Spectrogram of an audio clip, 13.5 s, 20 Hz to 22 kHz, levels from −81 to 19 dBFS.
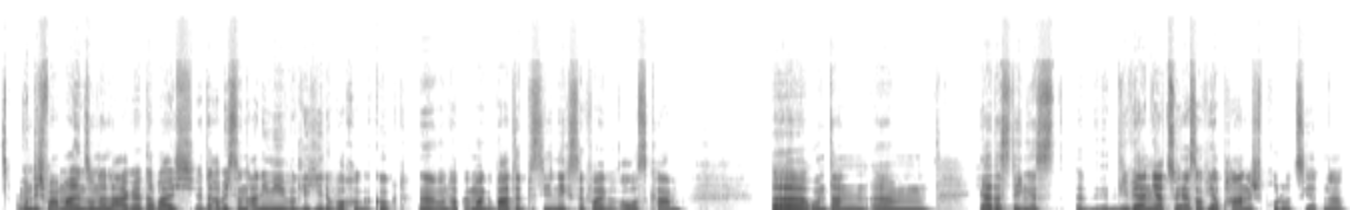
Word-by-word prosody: und 110 -2 -2
ich 95 - 0
war 90 - +1
mal 105 +2 +5
in 105 - +1
so 100 - +1
'ner 95 -2 +2
Lage, 90 +4 +2
da 90 -1 -1
war 95 -1 +4
ich 90 0 -3
da - - -2
habe 95 +1 0
ich 95 - -3
so - - -2
'n 95 - -1
Anime 100 0 0
wirklich 100 -1 -4
jede 95 -2 -3
Woche 95 +2 -3
geguckt, 100 +4 -7
ne, 110 +2 +2
und 95 0 -4
habe 95 - -4
immer 105 0 +2
gewartet, 95 +2 +2
bis 100 -1 -9
die 95 0 -5
nächste 100 +3 -3
Folge 110 0 -1
rauskam, 125 +7 -4 0.9
äh, 110 0 +9
und 105 -3 -3
dann, 115 +4 -1
ähm 100 0 -2 0.5
ja, 100 +2 +5
das 100 -2 -1
Ding 105 +3 -3
ist, 120 +1 -5 0.2
äh, 100 - -6
d 95 +1 -11
die 100 -1 -5
werden 105 +2 +5
ja 110 -1 +8
zuerst - - -1
auf - - -3
Japanisch 100 0 0
produziert, 90 -1 -7
ne? 100 +3 -6
100 Hz, 220 wpm, -24 LUFS, 95-105 Hz, 0.9 s, äh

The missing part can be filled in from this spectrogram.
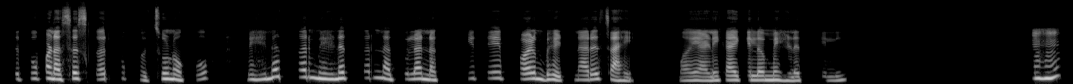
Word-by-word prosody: तर - - -8
तू 270 - -5
पण 275 -3 +5
असंच 260 +3 +3
कर, 240 +1 -3
तू 270 +2 -26 0.2
खचू 255 +8 0
नको, 225 +6 -5 0.4
मेहनत 245 +10 +1 0.2
कर, 335 -1 -2
मेहनत 260 0 +5 0.2
कर 300 +1 -14
ना, 265 -4 0
तुला 245 +3 -2
नक्की 235 +5 -3
ते 285 +2 -6 0.2
फळ 255 +2 +4
भेटणारच 215 +3 -1
आहे." 175 -2 +2 0.5
मग 180 +1 -7
याने 185 0 0
काय 200 0 +3
केलं 200 0 +2
मेहनत 175 -3 0 0.2
केली. 185 +3 -10 1.9
हं, 280 - +5
हं. 305 +6 +6
235 Hz, 150 wpm, -24 LUFS, 200-270 Hz, 1.9 s, हं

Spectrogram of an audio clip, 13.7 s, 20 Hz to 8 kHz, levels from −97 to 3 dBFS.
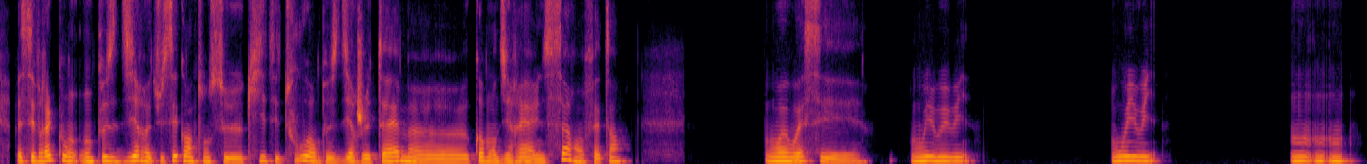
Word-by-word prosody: Bah, - - +1
c'est 200 +1 +1
vrai 225 +5 +3
qu'on 225 -4 0
on 190 0 +2
peut 210 +2 0
se 200 - 0
dire, 195 +2 +2
tu 185 -1 -7
sais, 225 +6 +1
quand 210 -4 0
on 185 - 0
se 180 -1 0
quitte, 215 +4 -6
et 175 - -4
tout, 205 +7 -1
on 200 - +3
peut 180 +1 -2
se 175 - -2
dire 190 +2 0
«je 170 -1 +2
t'aime», 200 +5 +2
heu, 170 -2 0
comme 185 +3 0
on 180 - 0
dirait 175 +2 -1
à 180 - +1
une 170 0 -1
sœur, 270 - 0
en 185 -2 0
fait, 175 0 -5
hein. 200 +1 -3 1.4
Ouais, 210 0 +4
ouais, 195 0 +4
c'est 180 -4 -3 0.5
oui, 215 0 +3
oui, 205 0 +2
oui. 205 +2 -3 1.4
Oui, 225 +2 +3
oui. 215 0 -1 1.3
Mmh, 215 - +1 0.2
mmh, 220 - 0
mmh. 210 0 -5
195 Hz, 190 wpm, -25 LUFS, 175-210 Hz, 1.4 s, Ouais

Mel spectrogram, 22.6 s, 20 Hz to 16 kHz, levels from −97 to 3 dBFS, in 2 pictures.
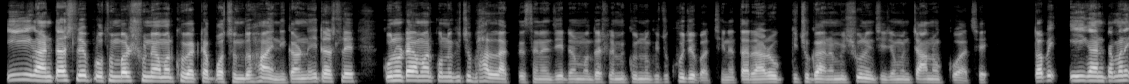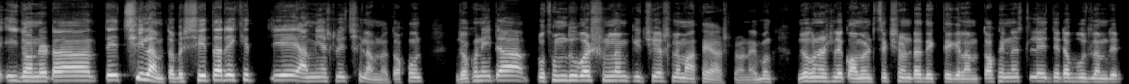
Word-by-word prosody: এই 230 - -1
গানটা 185 +1 +7
আসলে 205 +1 +3
১ম 185 +1 +1
বার 180 0 +7
শুনে 180 -2 +2
আমার 170 -1 +2
খুব 170 - +1
একটা 150 - 0
পছন্দ 140 -1 0
হয়নি। 135 -8 +1
কারণ 140 0 +1
এটা 160 - +1
আসলে 160 +2 0 0.4
কোনটাই 200 +2 +6
আমার 190 0 +2
কোন 175 - -2
কিছু 190 +2 -5
ভাল 170 -2 +2
লাগতেছে 130 -1 -5
না 125 - -5
যে 130 - -6
এটার 130 0 -8
মধ্যে 125 +1 -5
আসলে 130 +2 -11
আমি 130 0 -6
কোন 130 -1 -4
কিছু 130 +1 -13
খুঁজে 150 -3 -1
পাচ্ছি - - -10
না। - - -8
তার 125 0 0
আরো 135 - +1 0.2
কিছু 140 +1 -10
গান 135 -2 +2
আমি 125 0 -3
শুনেছি 140 -6 -2
যেমন 120 0 -6
"চাণক্য" 125 -1 -4 0.2
আছে। 460 - -10 0.5
তবে 405 - +2 0.3
এই 195 - +2
গানটা 185 -1 +2
মানে 200 - +1
এই 190 - -1
জনরাটাতে 190 - +3 0.2
ছিলাম। 235 - +6
তবে 155 0 +1
সেতার 205 +1 +6
এর - - +1
ক্ষেত্রে 215 -1 -5 0.3
আমি 170 +1 -4
আসলে 175 +1 -7
ছিলাম 130 - -6
না। - - -11
তখন 170 +6 -4 0.4
যখন 175 +6 -1
এটা 200 +1 +1 0.3
১ম 185 +5 -3
দুবার 200 0 +5
শুনলাম 190 0 -2
কিছুই 180 +1 -5
আসলে 170 0 -5
মাথায় 140 -2 -4
আসলো 110 +1 -18
না - - -15
এবং 140 +3 -5 0.3
যখন 170 0 +2
আসলে 170 +1 -1
কমেন্ট 150 0 +1
সেকশন 160 0 -4
টা 155 - +4
দেখতে 150 +1 -3
গেলাম 135 -1 -2
তখন 165 +3 -2
আসলে 170 +1 -5
যেটা 165 -1 +1
বুঝলাম 150 -2 -2
যে - - +1
165 Hz, 210 wpm, -23 LUFS, 140-190 Hz, 0.5 s, গানটা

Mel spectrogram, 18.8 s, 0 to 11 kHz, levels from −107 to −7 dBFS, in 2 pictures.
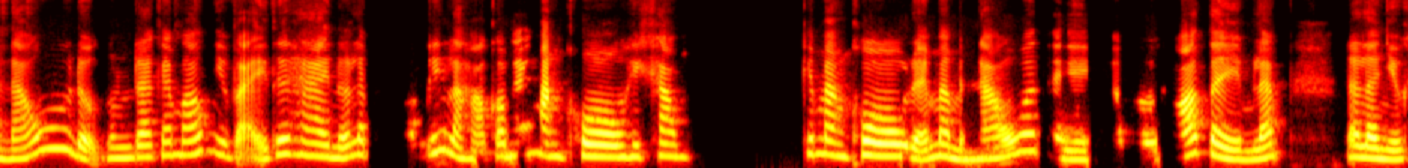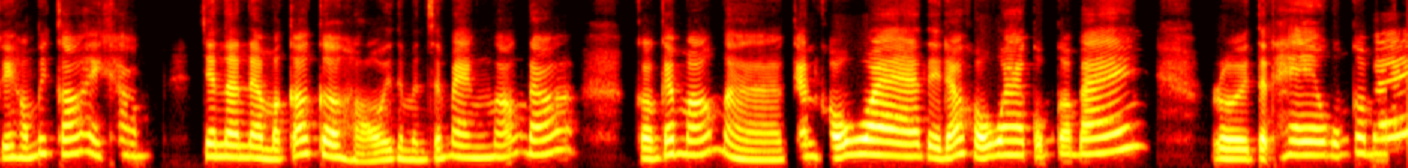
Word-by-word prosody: nấu 200 - -5 0.2
được - - -2 0.2
ra 230 0 -2
cái 265 +3 -8
món 275 +5 -5
như 275 -4 -7
vậy. 195 - -4
Thứ 285 +1 +1
hai 255 -4 -5
nữa 210 0 -2
là 280 +1 -4 0.3
không 335 - -19
biết 315 +4 -5
là 280 - -2
họ 175 -4 -6
có 245 +7 -5
bán 265 +4 -8
măng 245 -3 0
khô 235 -2 +2
hay 230 +1 -5
không, 240 -3 -4 0.8
cái 290 - -6
măng 270 -4 -2
khô 245 -3 +4
để 190 -3 0
mà 240 +1 -1
mình 180 -3 -3
nấu 205 - -1
á, 345 - -1 0.2
thì 175 -1 -4 0.3
ừ, - - -6
khó 290 - +3
tìm 195 -9 +1
lắm, 205 +5 -1 0.5
nên 225 - -1
là 205 - +5
nhiều 180 -2 -1
khi 215 +3 -2
hổng 215 0 -2
biết 295 0 -4
có 285 0 +1
hay 305 -6 -4
không. 245 -3 -9 0.4
Cho 245 -1 +2
nên 230 -1 +3
nào 215 -2 +3
mà 190 -1 +1
có 270 +10 +1
cơ 270 -5 +4
hội 160 -5 -2
thì 195 - -2
mình 175 -1 -5
sẽ 195 - -3
mang 220 -2 -3
món 230 +8 -5
đó. 310 +7 -2 0.4
Còn 200 -1 +2
cái 280 +7 +3
món 290 +5 0
mà 175 -4 -2
canh 235 +1 -2
khổ 215 -1 +7
qua, 270 -4 +7
thì 215 - +2
đó, 215 +8 +3
khổ 215 -8 +5
qua 270 +2 +4
cũng 275 - -6
có - - 0
bán, 310 +7 +2 0.5
rồi 190 -1 +4
thịt 185 - +2
heo 265 +1 +2
cũng 250 +2 -5
có 310 0 +1
bán, 290 0 -2
245 Hz, 245 wpm, -24 LUFS, 205-280 Hz, 0.8 s, khổ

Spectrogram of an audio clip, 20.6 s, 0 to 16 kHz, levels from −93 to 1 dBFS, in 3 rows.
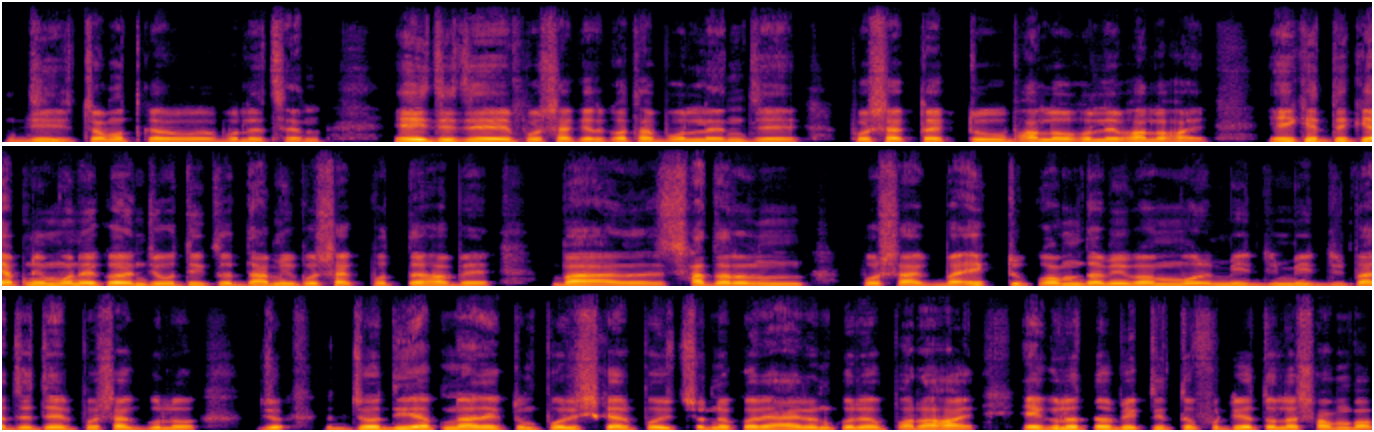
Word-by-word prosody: জি, - - -1 0.2
চমৎকার 130 -3 -1
ব - - -3 0.2
বলেছেন। 105 +1 -6 0.5
এইযে 190 -3 +6
যে - - +3 0.2
পোশাকের 135 +1 -2
কথা 125 0 +1
বললেন। 115 -2 -1
যে 110 - -2 0.4
পোশাকটা - - -1
একটু 135 - -7 0.2
ভালো 120 +3 +1
হলে 115 +1 0
ভালো 105 -1 +1
হয়। 105 +2 -3 0.4
এই 160 - +4
ক্ষেত্রে 170 -1 +1
কি 175 - +2
আপনি 155 +2 -1
মনে 140 +2 +4
করেন 155 -5 +5
যে 120 - -1
অতিরিক্ত 145 +1 -6
দামি 120 +3 +2
পোশাক 135 +1 0
পরতে 130 -1 -2
হবে? 115 0 0 0.4
বা 120 -1 +7 0.5
সাধারণ 140 +2 +3 0.5
পোশাক 130 -2 0
বা 140 - +4
একটু 175 - -5
কম 150 -1 +3
দামি 130 -1 +3
বা 125 - +4
মর 140 +2 +1
মিড 130 -3 -4 0.2
মিড 140 -4 -4 0.2
বাজেটের 130 +1 +1
পোশাকগুলো? 125 -2 -1 0.4
য - - -8 0.5
যদি 145 -3 +5
আপনার 130 -1 +3
একটু 130 - -5
পরিষ্কার 130 0 +2
পরিচ্ছন্ন 125 -2 0
করে 120 -1 +4
আয়রন 130 +1 +2
করেও 130 -2 +2
পরা 125 -1 +2
হয়। 105 -1 +2 0.3
এগুলোতেও 160 +2 +4
ব্যক্তিত্ব 150 +3 -3
ফুটিয়ে 145 +1 0
তোলা 130 -2 +2
সম্ভব? 125 +3 +1
130 Hz, 165 wpm, -23 LUFS, 120-140 Hz, 0.5 s, বা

